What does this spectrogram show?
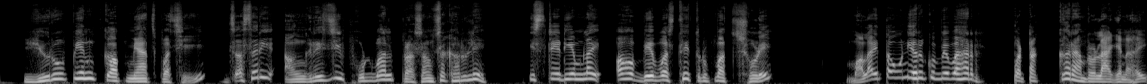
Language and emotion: Nepali, disgusted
